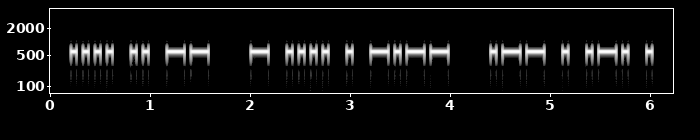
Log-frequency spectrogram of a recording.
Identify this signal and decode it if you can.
Morse code, heard as a keyed tone, about 20 wpm, 600 Hz. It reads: HIM THEY WERE
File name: the old man and the sea / the old man and the sea part 1 20wpm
